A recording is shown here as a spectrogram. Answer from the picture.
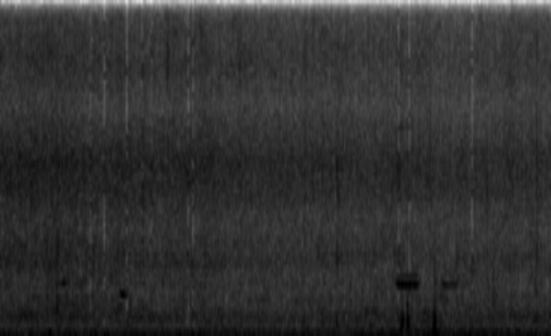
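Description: Egg noodles sizzling on a hot flat-top griddle: a steady hiss, with a few light clinks about five and a half seconds in.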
